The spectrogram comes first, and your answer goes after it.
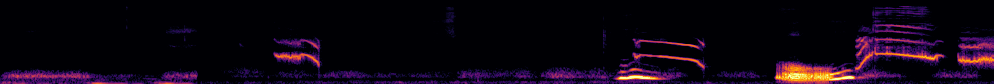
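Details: Kitten meowing in a compilation of cute kittens: high, wavering mews that slide downward, heard at about three, six and eight seconds, the last long and drawn out, with indoor background hum between calls.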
